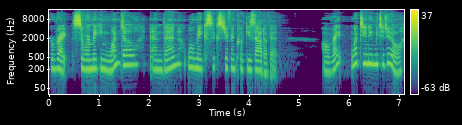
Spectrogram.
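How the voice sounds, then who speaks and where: A woman's voice: mid-range voice, lively intonation, moderate pace, a little mellow, no room sound, studio quality, natural voice. A woman playing an affectionate, playful girlfriend in an ASMR roleplay, chatty, teasing and supportive as an eager but clumsy baker. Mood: cheerful, eager.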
